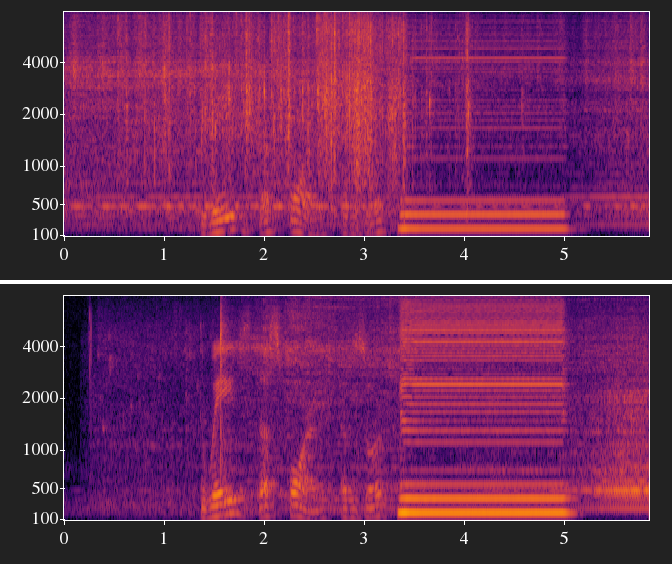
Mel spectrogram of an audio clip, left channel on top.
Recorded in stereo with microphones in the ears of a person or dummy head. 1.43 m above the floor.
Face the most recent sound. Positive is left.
turn(degrees=-45)  # may be behind; listen again after turning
